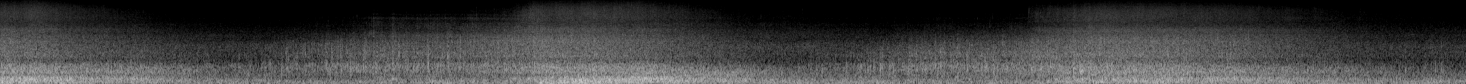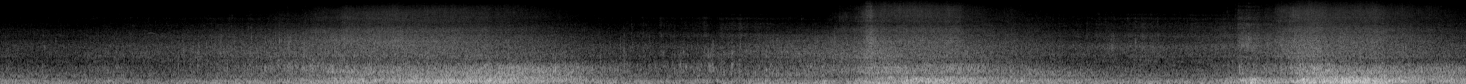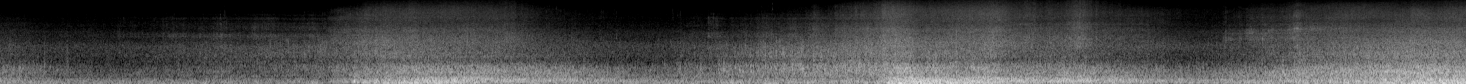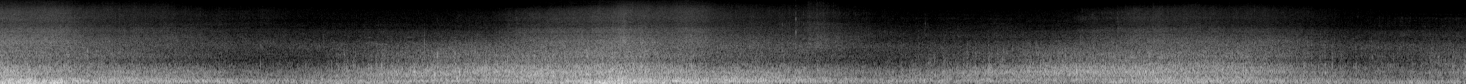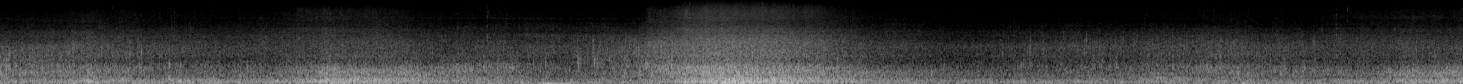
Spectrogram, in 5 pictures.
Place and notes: Pebble beach remnant Deoksan
Returning to this remnant pebble beach one year on...there is increased military security along the coast in this area...access is restricted...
